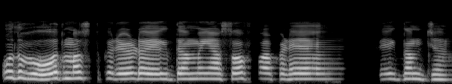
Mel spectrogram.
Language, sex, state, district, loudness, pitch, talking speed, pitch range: Rajasthani, female, Rajasthan, Churu, -17 LUFS, 255 Hz, 185 wpm, 250-260 Hz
